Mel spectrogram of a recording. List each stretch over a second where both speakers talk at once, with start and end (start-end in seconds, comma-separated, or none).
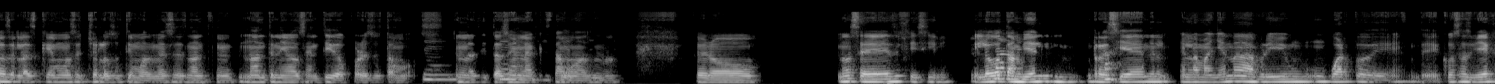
4.2-6.2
